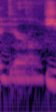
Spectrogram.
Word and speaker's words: gyros: night and you had gyros. Yum. I love those. Amos. Churros or euros? Euros. Well, there's a discussion amongst people as to how they pronounce it. Some people pronounce the G, some people don't.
